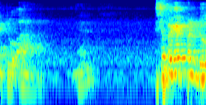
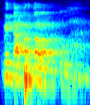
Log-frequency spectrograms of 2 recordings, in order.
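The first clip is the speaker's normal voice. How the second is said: ordinary talk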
